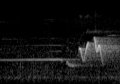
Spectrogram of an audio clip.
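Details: Male Siberian blue robin giving a brief burst of song: a few quick, sharp chirped notes that sweep up and down, preceded by a faint steady tone.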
